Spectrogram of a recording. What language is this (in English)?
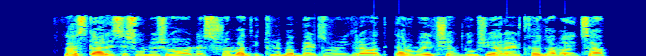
Georgian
